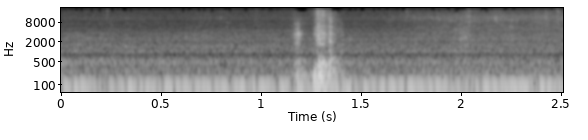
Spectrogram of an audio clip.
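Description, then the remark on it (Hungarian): A car door shuts with a soft, muffled thump, one brief dull impact over a steady low engine rumble, with no talking. “És annyit előtt becsukod az ajtót?”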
